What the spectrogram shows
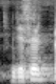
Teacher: मूर्धन्य की बात करें तो जिन व्यंजनों का उच्चारण मूर्धा से होता है, इस प्रक्रिया में जीभ मूर्धा का स्पर्श कराती है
